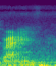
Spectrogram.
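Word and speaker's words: Bryn: I think it's pronounced Brian, because it's spelled B-R-Y-N instead of B-R-I-A-N or B-R-Y-A-N.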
